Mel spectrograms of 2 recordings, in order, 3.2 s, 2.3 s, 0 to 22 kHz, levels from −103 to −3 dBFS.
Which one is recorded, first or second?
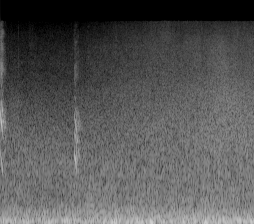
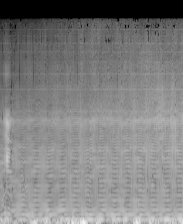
first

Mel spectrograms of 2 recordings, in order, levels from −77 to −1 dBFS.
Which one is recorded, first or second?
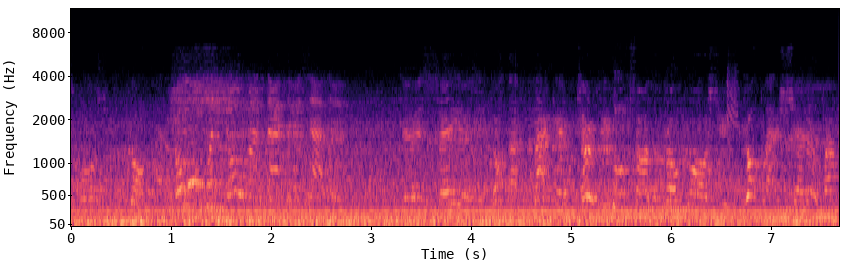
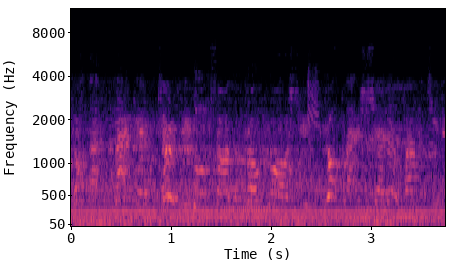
second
